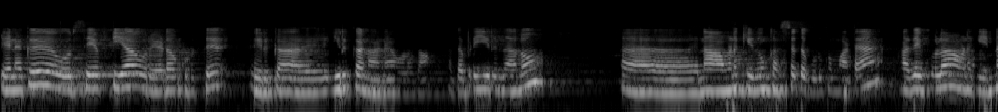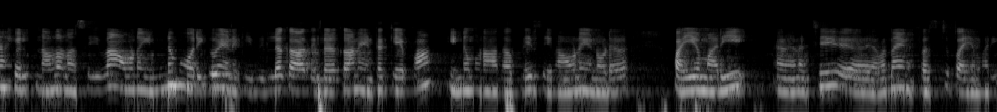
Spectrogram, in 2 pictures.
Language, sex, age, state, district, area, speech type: Tamil, female, 45-60, Tamil Nadu, Cuddalore, rural, spontaneous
